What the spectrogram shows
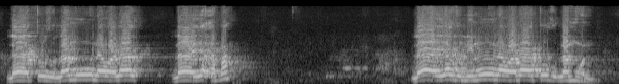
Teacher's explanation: Huruf dha juga begitu. Huruf dha sama seperti huruf zal keluar dari ujung lidah dengan ujung gigi sirih atas, juga ada suara terseret sedikit.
